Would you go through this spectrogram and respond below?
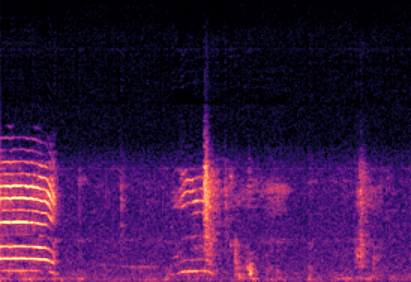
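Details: Boer goats in Acatlán de Osorio, Puebla: one sharp high bleat opens, then softer, fainter wavering bleats follow over a quiet background.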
